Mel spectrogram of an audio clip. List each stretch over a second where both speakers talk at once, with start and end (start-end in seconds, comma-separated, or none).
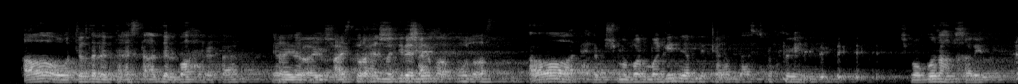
2.8-4.3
